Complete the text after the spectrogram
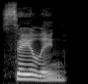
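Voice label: "sailing", US English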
